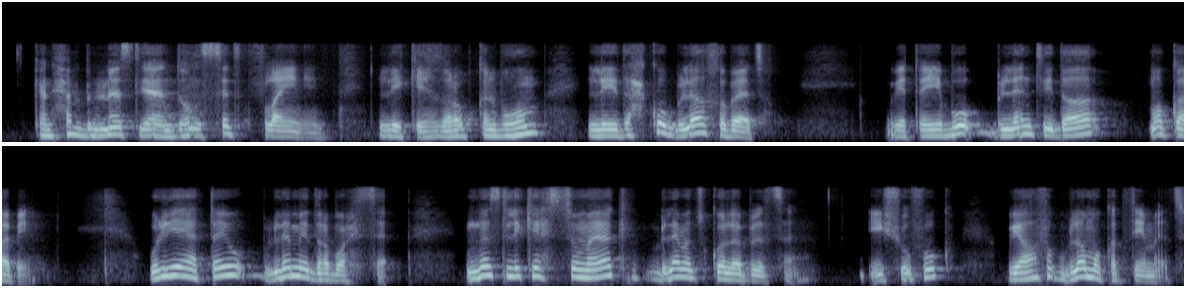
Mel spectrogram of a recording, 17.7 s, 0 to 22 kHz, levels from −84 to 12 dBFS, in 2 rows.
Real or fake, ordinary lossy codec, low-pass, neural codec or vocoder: fake; none; 7.2 kHz; codec, 16 kHz, 0.9 kbps, LongCat-Audio-Codec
